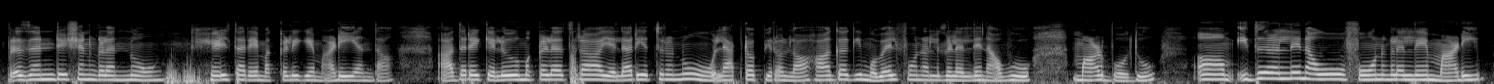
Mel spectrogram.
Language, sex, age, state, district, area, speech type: Kannada, female, 18-30, Karnataka, Tumkur, urban, spontaneous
